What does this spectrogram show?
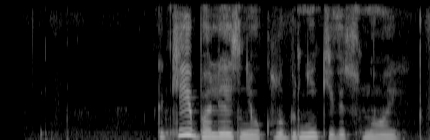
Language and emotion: Russian, sad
